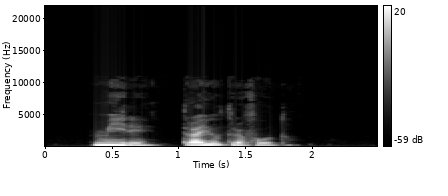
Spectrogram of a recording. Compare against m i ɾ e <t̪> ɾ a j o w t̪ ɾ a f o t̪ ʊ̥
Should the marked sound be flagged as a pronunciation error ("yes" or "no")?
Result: no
